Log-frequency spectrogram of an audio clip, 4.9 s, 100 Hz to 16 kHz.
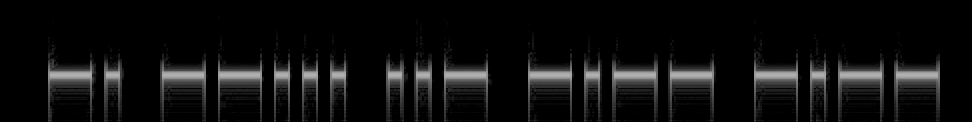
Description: Morse code, heard as a keyed tone, about 17 wpm, 700 Hz. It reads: N7UYY
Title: USA Callsign DE Callsign 17wpm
